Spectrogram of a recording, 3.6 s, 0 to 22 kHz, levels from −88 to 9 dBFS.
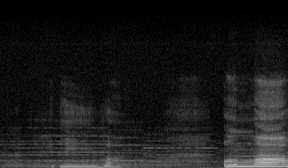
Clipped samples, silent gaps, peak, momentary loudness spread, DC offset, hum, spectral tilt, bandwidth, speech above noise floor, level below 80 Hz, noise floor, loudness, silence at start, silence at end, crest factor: under 0.1%; none; -8 dBFS; 28 LU; under 0.1%; none; -5 dB/octave; 17 kHz; 26 dB; -64 dBFS; -51 dBFS; -26 LUFS; 0.45 s; 0 s; 20 dB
